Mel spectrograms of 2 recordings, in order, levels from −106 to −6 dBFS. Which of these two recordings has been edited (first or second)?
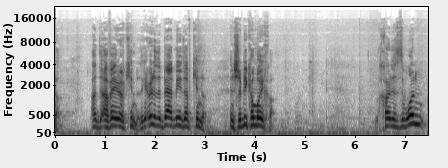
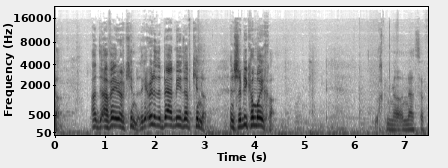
second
